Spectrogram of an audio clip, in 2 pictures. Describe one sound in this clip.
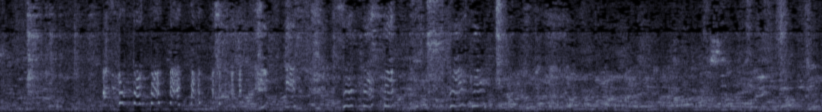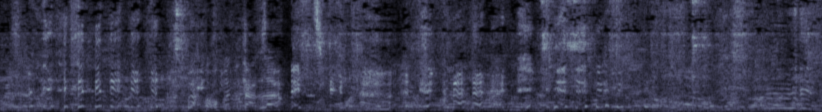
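A young boy laughs loudly close by.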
